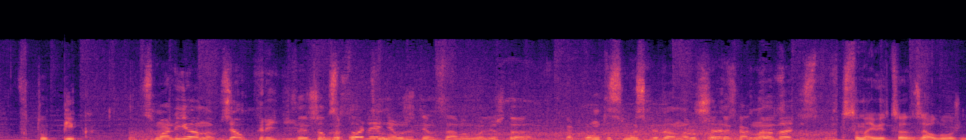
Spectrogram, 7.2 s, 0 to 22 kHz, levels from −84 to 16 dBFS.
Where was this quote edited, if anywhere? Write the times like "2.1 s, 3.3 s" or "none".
1.1 s, 2.1 s, 6.1 s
